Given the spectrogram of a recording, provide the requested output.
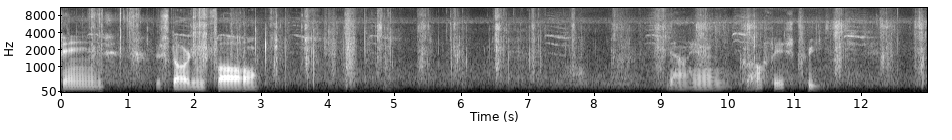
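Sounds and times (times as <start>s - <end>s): footsteps on gravel and leaves: 0.0s - 13.0s.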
